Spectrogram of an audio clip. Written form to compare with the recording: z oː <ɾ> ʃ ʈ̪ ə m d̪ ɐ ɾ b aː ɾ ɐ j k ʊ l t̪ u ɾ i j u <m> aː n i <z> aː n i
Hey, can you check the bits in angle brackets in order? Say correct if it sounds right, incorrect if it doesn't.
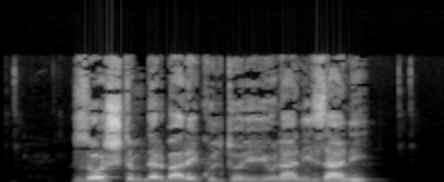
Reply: correct, incorrect: n, correct

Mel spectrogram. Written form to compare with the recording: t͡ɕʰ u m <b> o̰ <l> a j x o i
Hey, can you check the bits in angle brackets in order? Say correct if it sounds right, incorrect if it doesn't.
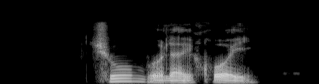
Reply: correct, correct

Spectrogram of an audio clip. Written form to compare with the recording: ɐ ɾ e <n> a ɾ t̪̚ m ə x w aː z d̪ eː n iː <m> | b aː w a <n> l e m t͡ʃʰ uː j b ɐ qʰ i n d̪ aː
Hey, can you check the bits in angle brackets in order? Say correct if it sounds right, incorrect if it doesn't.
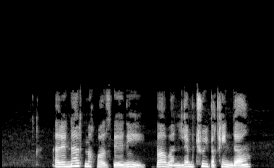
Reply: correct, incorrect: none, correct

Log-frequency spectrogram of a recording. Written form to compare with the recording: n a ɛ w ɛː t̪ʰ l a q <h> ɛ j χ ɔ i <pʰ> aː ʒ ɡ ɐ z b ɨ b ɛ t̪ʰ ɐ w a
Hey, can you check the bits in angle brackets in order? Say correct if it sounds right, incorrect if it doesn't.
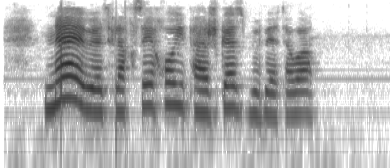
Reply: incorrect: s, correct

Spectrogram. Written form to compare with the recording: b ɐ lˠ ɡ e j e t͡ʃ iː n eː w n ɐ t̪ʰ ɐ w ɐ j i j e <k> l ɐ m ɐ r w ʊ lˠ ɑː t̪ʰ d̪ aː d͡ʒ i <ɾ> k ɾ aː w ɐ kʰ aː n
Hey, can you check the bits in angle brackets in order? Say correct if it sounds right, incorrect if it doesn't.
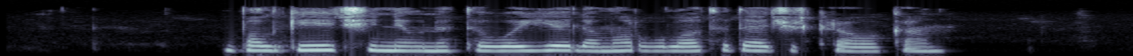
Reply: incorrect: none, correct

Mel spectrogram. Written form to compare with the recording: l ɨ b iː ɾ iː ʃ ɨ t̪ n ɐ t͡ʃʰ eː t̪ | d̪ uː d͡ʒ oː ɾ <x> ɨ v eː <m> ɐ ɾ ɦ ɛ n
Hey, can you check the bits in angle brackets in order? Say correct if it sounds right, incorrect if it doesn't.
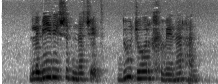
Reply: correct, incorrect: n

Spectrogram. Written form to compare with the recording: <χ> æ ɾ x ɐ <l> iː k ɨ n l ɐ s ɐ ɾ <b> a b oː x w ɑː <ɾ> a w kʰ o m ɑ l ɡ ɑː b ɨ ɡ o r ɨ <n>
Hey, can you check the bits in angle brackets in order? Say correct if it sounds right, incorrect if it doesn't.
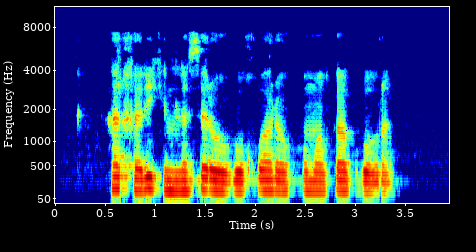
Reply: incorrect: h, incorrect: ɾ, incorrect: w, correct, correct

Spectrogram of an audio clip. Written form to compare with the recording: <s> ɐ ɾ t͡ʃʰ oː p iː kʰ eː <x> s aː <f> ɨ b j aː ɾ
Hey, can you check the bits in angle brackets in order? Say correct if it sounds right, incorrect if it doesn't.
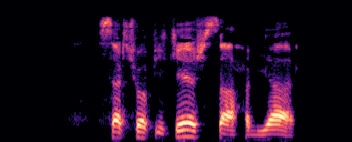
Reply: correct, incorrect: ʃ, incorrect: ħ

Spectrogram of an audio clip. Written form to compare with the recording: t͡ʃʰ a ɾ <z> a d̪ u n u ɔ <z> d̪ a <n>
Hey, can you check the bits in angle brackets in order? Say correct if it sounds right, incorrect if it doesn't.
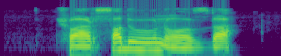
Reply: incorrect: s, correct, incorrect: none

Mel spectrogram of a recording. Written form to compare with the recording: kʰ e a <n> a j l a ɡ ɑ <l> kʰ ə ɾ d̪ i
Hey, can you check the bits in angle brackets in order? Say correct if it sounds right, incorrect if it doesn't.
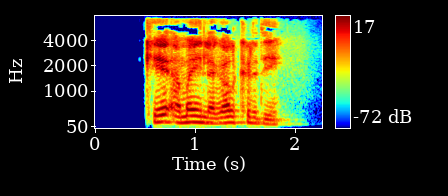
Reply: incorrect: m, correct

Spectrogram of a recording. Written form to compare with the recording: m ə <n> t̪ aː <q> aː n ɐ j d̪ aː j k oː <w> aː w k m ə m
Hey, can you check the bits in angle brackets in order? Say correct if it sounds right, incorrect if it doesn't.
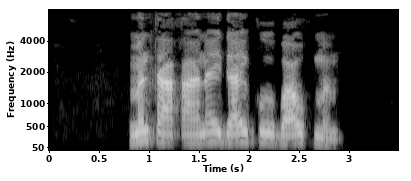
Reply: correct, correct, incorrect: b

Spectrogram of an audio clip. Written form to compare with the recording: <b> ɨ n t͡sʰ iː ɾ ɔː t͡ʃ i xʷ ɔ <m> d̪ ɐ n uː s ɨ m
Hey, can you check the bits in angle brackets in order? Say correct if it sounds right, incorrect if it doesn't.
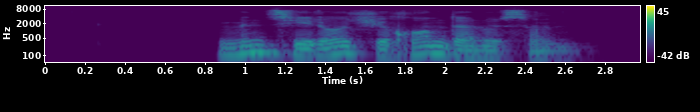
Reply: incorrect: m, correct

